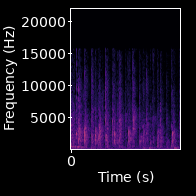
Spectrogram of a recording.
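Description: A small audience of a handful of people clapping, the claps thinning out toward the end.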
